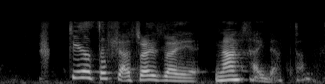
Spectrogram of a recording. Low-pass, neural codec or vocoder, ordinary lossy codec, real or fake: none; codec, 16 kHz, 1 kbps, X-Codec, HuBERT features, trained on general audio; none; fake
